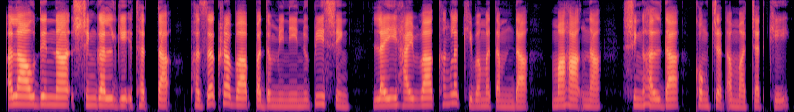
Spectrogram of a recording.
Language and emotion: Manipuri, neutral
